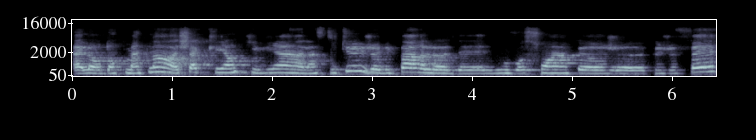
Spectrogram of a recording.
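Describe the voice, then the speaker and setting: Speaking at a fairly slow pace, a woman with an unremarkable speaking voice uses a fairly high pitch and ordinary pitch variation. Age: 60s. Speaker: beautician, salon owner. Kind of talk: interview testimony.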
